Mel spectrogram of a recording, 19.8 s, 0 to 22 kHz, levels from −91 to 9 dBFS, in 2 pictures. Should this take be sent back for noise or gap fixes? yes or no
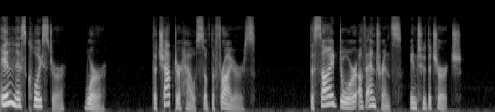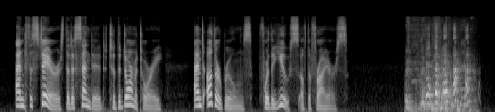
yes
